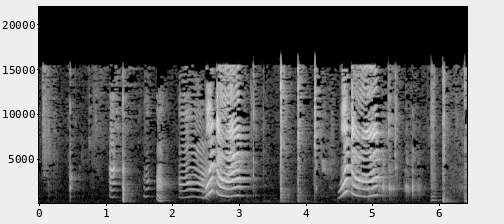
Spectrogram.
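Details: Indoor talking parrot, described as speaking like a person, uttering rich, strained, voice-like syllables that swoop up and down, with two long drawn calls among short sharp clicks and squeaks in a quiet room.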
